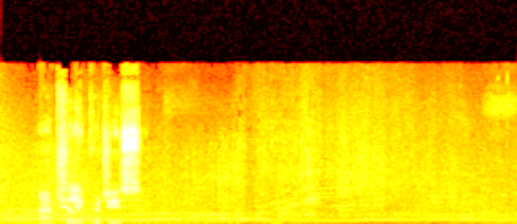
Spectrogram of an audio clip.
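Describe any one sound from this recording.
Racing car engines whine at high revs as the cars speed past.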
